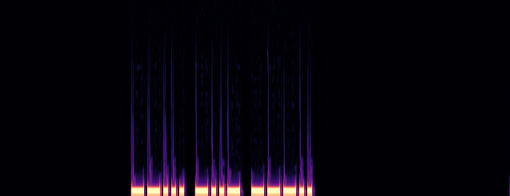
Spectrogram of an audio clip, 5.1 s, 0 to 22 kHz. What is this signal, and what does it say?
Morse code, heard as a keyed tone, about 29 wpm, 700 Hz. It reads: 7X8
